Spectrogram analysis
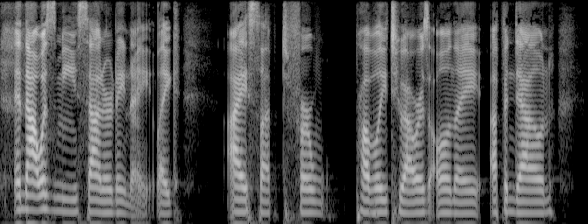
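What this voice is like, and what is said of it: Sick, congested voice from a cold. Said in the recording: “if you guys can hear it in my voice, I'm still recovering a little bit... the like seasonal cough and cold”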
